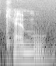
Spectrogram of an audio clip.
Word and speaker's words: Camus: Well, the English pronunciation would be Albert Camus, but that's not the way you pronounce his name. It's Camus in French.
